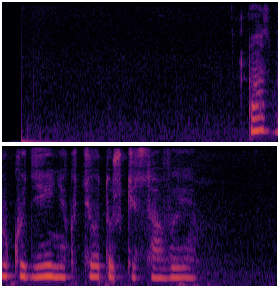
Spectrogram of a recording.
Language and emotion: Russian, sad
